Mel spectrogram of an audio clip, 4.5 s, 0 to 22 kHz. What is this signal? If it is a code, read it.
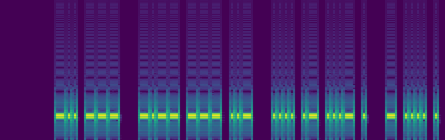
Morse code, heard as a keyed tone, about 40 wpm, 690 Hz. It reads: DO YOU HAVE THE
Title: Sentences from Top 800 Words 40wpm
